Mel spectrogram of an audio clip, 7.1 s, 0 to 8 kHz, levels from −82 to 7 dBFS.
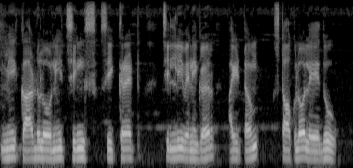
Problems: constant background noise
